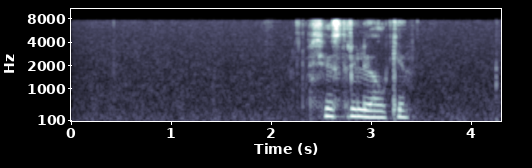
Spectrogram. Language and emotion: Russian, neutral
